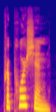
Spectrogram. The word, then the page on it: proportion: prəpɔ́ː r ʃən; プロポーション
